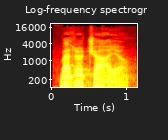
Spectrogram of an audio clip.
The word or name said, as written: barrocciaio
